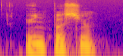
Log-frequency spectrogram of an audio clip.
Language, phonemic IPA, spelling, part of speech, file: French, /pɔʁ.sjɔ̃/, portion, noun, Fr-portion.ogg
- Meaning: portion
